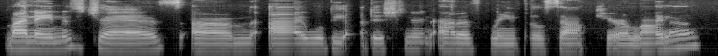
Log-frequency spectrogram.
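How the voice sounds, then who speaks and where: A woman's voice: deep voice, steady tone, normal speed, dry recording. A woman from the United States chatting casually as an auditioning actor. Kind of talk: casual chat.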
